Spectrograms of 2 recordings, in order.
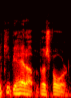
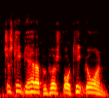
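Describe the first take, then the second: First: Said in the usual way. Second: Pitched way up, urging the crowd on; preaching lift. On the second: Shown as a demonstration. Preacher urging his church to keep going, high ringing call. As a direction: lift the voice high and press them forward. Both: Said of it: "it's easy to say".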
